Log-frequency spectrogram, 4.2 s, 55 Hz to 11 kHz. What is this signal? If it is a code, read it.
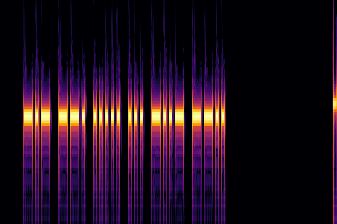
Morse code, heard as a keyed tone, about 33 wpm, 700 Hz. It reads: KG5SXZ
